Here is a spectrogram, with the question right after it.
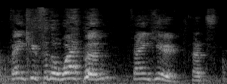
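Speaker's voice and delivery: high, loud acted call; yelling to him. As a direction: call it out across a fight. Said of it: "I'm gonna yell to him".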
